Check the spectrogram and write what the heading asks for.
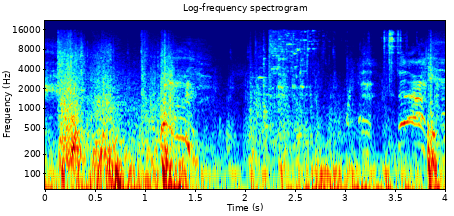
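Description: Action-film fight sound effects: a loud crash of a body hitting furniture, with breaking glass over the first second and a half, then further impacts. A man laughs about a second in.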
